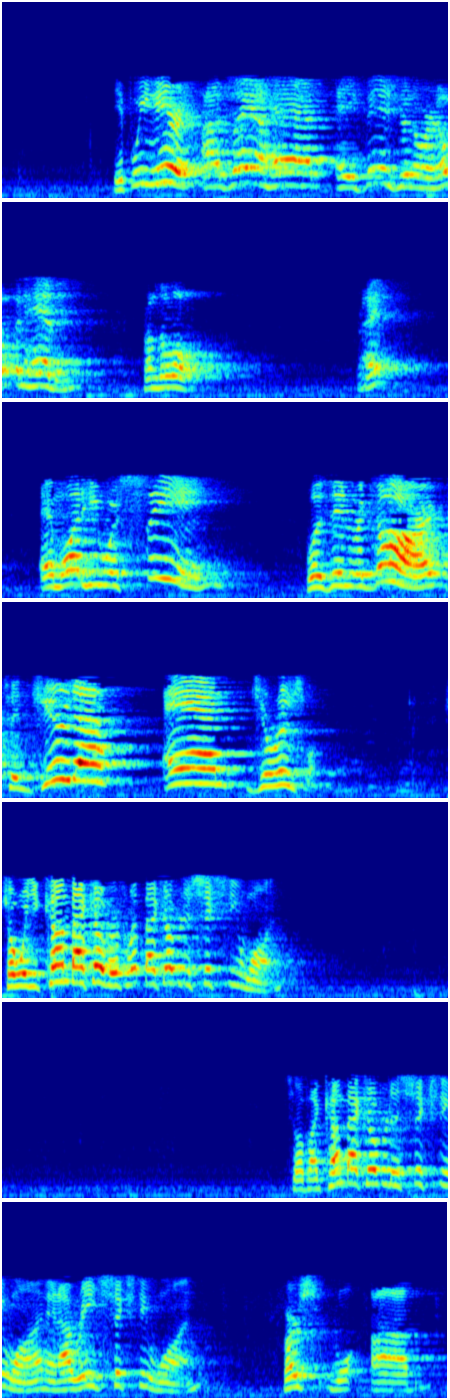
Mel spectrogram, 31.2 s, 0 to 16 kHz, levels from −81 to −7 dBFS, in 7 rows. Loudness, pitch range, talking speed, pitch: -25 LUFS, 195-280 Hz, 100 wpm, 240 Hz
